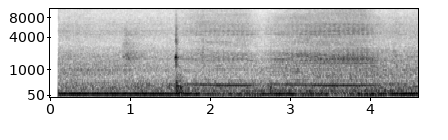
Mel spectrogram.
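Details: Ford Ranger at idle, before adding friction reducer additive: strong steady low drone with a clear higher whine held constant; loud power steering pump whine.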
